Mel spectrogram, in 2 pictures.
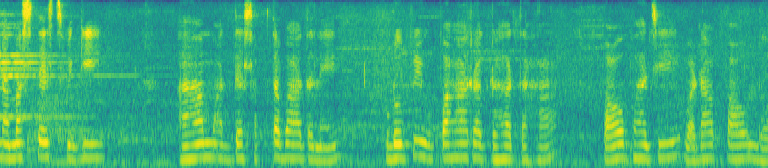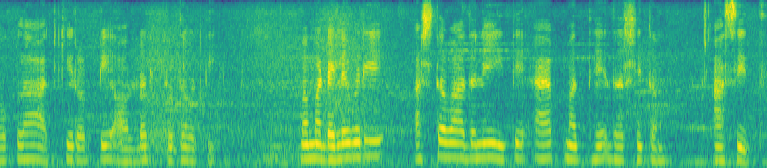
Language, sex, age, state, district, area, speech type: Sanskrit, female, 45-60, Karnataka, Bangalore Urban, urban, spontaneous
